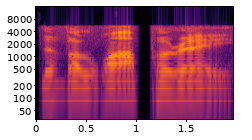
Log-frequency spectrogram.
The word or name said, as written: Levallois-Perret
